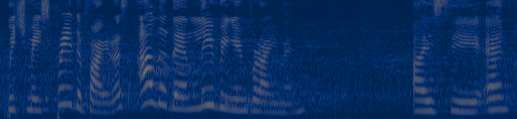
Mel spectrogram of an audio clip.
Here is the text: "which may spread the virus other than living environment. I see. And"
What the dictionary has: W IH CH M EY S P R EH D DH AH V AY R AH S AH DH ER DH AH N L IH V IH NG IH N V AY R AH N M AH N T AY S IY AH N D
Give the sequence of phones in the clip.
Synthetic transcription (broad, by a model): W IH CH M EY S P R EH D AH F AY R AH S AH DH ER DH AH N L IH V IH NG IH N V R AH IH M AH N T AY S IY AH N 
